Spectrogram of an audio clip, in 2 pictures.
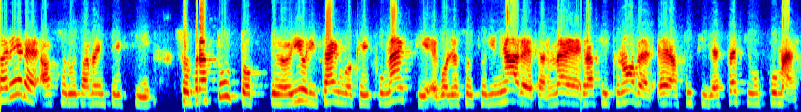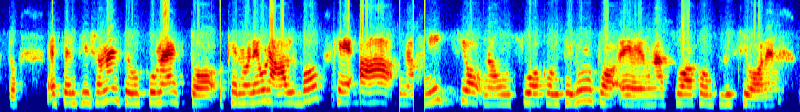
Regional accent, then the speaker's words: Apulia, Italy; dico con una punta di orgoglio, essendo pugliese, che proprio dalla Puglia è cominciato questo processo

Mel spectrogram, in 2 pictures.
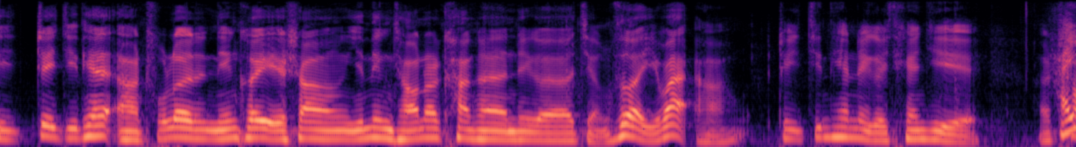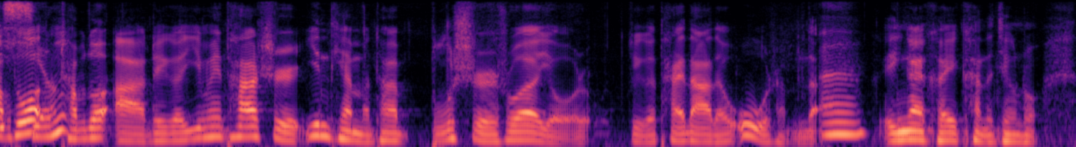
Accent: Beijing, China; 作为咱们北京人那肯定是特别的骄傲

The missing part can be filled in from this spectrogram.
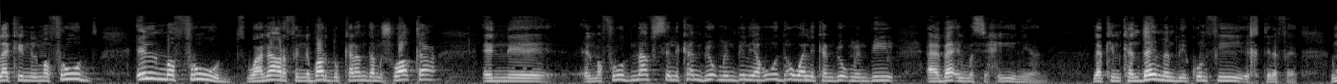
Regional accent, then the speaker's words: Cairo, Cairo Governorate, Egypt; ايه مشهور عندنا في القاهرة لكن يمكن هنا في مطروح مش فيه

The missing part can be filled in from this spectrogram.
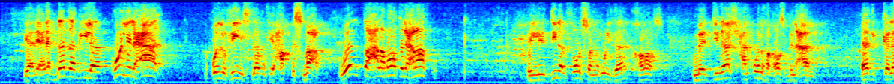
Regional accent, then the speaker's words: Egypt; انا مصري فلي مصر وليا ارض،

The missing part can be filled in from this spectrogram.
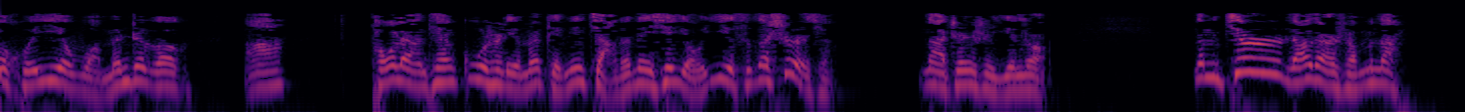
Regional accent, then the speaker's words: Beijing, China; 咱们生在北京，长在北京，这是咱们自己的城市啊，

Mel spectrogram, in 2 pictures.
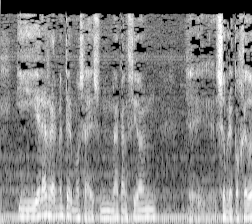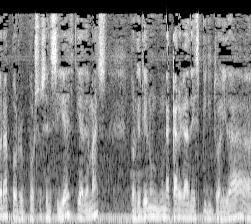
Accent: Granada, Andalusia, Spain; born there; No, yo nací en Granada.

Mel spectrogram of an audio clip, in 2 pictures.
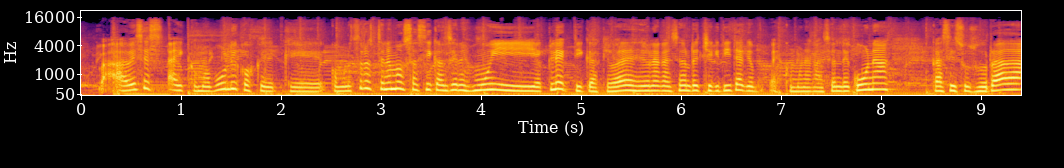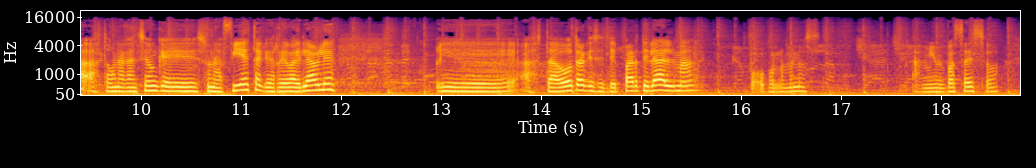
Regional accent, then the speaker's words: Buenos Aires, Argentina; no nacimos en el campo y qué sé yo, no ni en el interior, o sea, nacimos en Buenos Aires, en un barrio

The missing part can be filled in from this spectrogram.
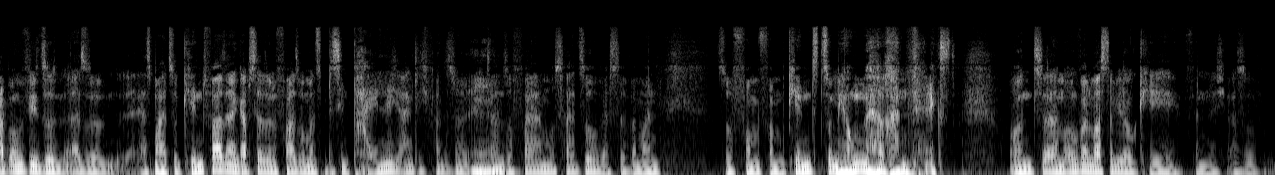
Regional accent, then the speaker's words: Germany; Klar, ich bin Deutscher, bin.

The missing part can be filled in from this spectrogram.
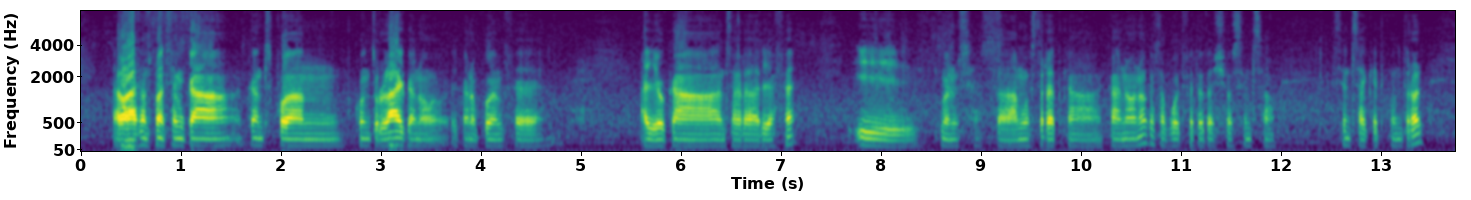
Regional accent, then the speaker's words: Vilanova i la Geltrú, Catalonia, Spain; born there; now in Barcelona, Spain; vaig néixer a Vilanova i la Geltrú, ara fa 32 anys. I bueno, fa dos o tres anys aquí a Barcelona, que és on he viscut els darrers 10 anys

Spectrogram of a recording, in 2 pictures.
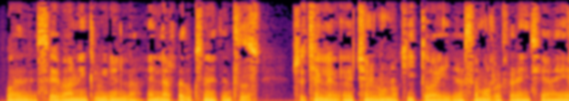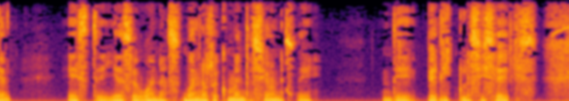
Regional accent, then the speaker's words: Mexico; Soy más mexicano que nopal, y entonces pues, comí nopales y frijoles, entonces pues mi pronunciación salió con un acento así chido, ¿no?

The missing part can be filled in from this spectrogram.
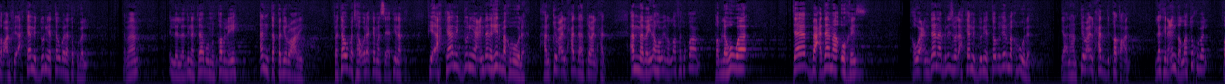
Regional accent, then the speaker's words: Egypt; يعني مثلا عندنا في مصر مثلا هنا لما تطلب من واحد حاجة يقول لك إيه ماشي

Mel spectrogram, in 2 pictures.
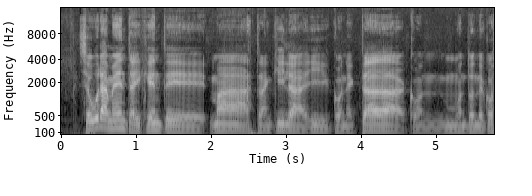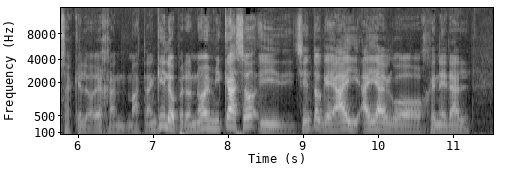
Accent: Buenos Aires, Argentina; quienes venimos de Buenos Aires o quienes venimos de ciudades grandes

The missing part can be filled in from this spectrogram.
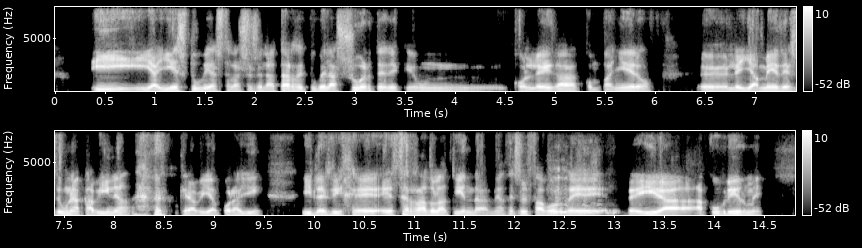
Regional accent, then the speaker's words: Alcalá de Henares, Community of Madrid, Spain; yo ya antes había empezado a hacer teatro en mi ciudad. Yo soy de Alcalá de Henares, como sabéis

